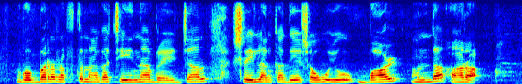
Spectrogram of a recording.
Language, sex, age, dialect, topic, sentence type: Kannada, female, 60-100, Northeastern, agriculture, statement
